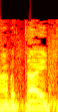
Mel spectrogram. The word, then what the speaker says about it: R-Type: Pero qué bien pronunciado ahora el año, R-Type, tío.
